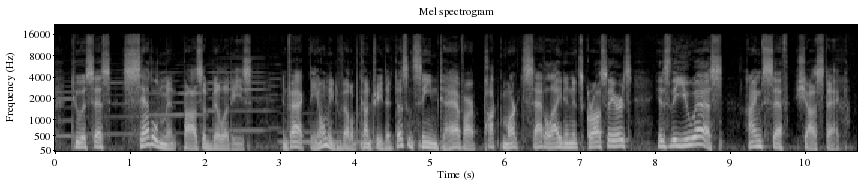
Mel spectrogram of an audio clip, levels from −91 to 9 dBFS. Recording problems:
background music; faint; until 4.5 s; 20 dB below the speech

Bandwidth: 15.5 kHz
